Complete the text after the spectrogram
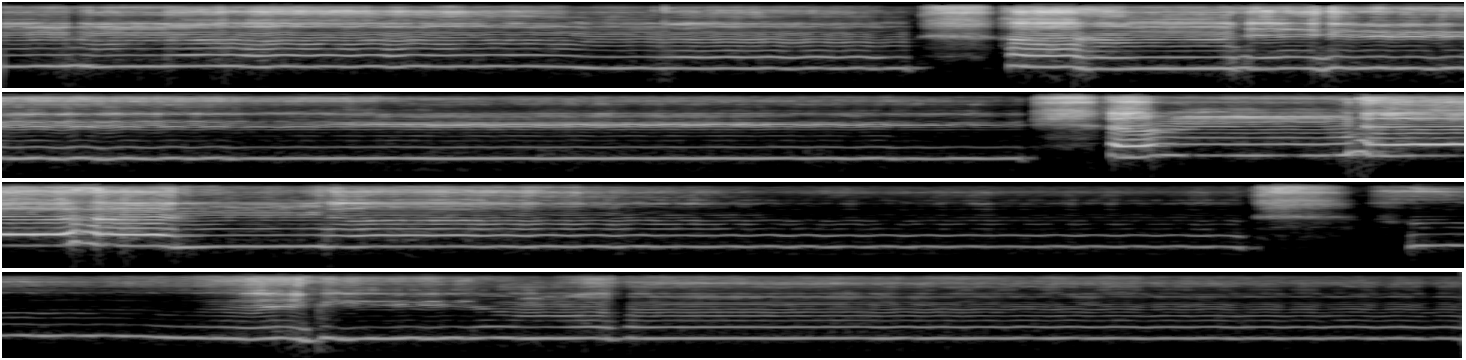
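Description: A middle-aged woman sings long, held notes close to a microphone.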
